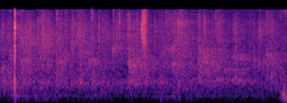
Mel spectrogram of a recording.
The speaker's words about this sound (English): Uh, we are so thankful. Give mums a big round of applause, please.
